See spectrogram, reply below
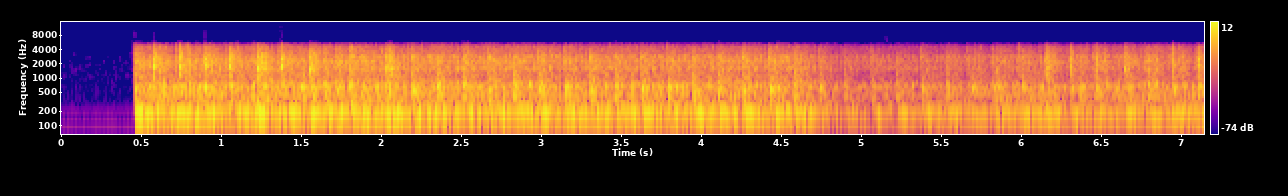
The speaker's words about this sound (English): Mario that says, hey, the teletype machine is starting to spin in the studio. We better check it out.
